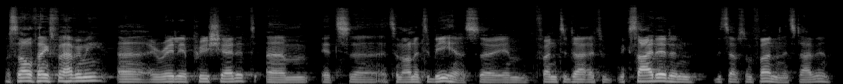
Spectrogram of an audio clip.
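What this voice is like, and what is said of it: South African accent. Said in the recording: “you can probably hear, I don't sound American, even though I live in America ... I'm South African”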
